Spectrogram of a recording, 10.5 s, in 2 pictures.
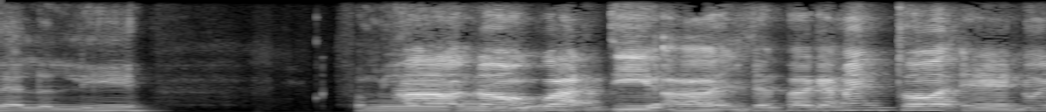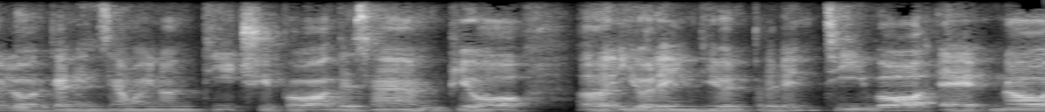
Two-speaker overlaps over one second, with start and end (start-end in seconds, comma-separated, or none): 2.0-3.2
